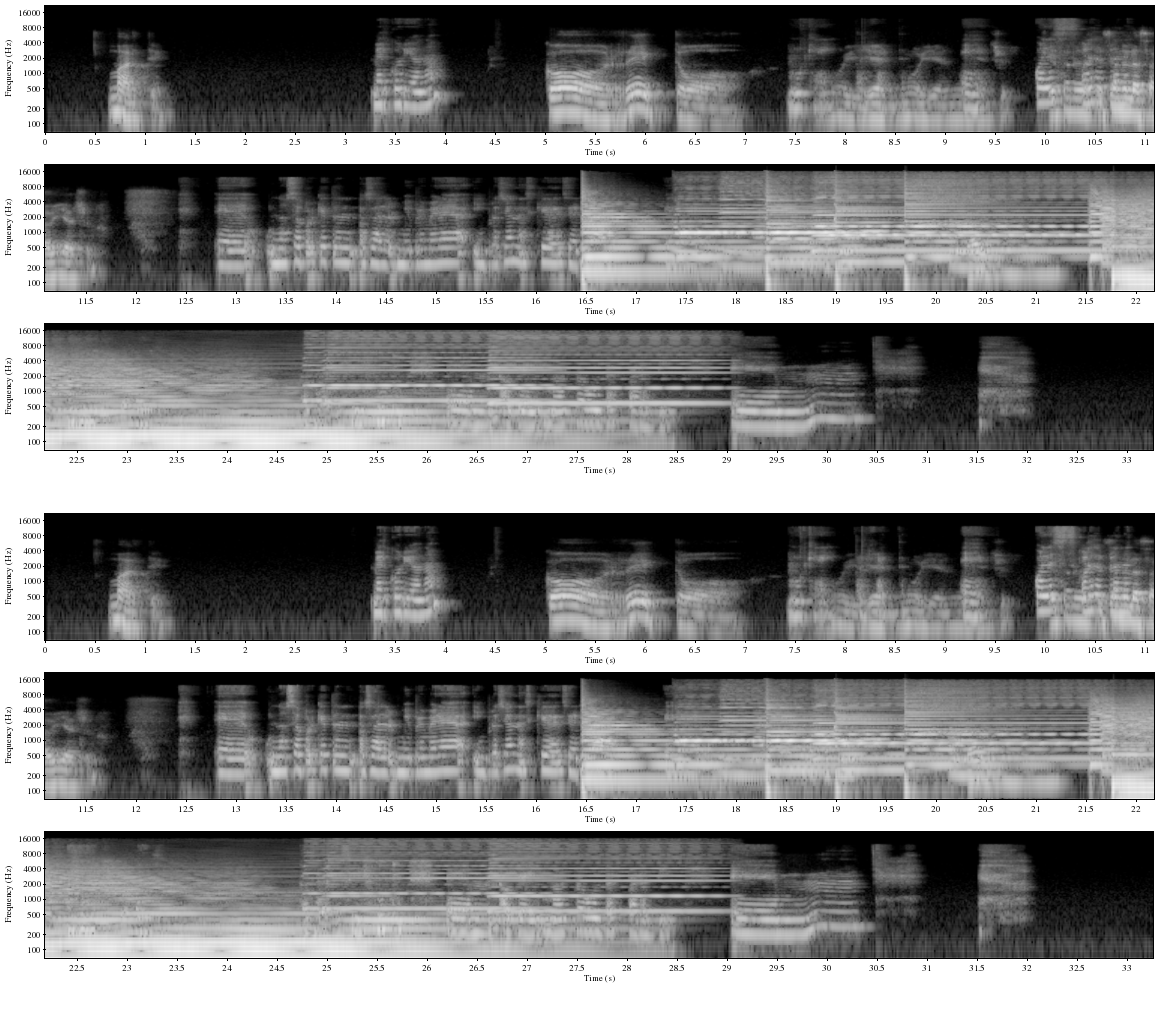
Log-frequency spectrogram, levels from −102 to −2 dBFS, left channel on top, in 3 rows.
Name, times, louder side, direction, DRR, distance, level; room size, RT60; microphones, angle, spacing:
voice 1, 0.6-1.2 5.0-6.9 7.8-9.5 10.0-11.6 11.9-12.2 20.3-21.2 22.9-23.0 23.4-23.5, left 2 dB, 70° left, 1.3 m, -29 dB
voice 2, 3.2-4.0 7.4-8.4 9.1-9.4 9.9-10.9 12.4-12.5 12.8-16.8 17.3-19.2 20.1-20.7 22.4-23.4 24.7-30.9 31.5-32.0, right 1 dB, 45° right, 1.2 m, -31 dB
sound 1, 16.4-28.9, left 1 dB, 5° left, 0.7 m, -17 dB
7.5 x 5.2 x 3.2 m
head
